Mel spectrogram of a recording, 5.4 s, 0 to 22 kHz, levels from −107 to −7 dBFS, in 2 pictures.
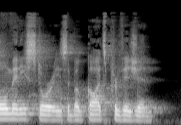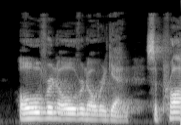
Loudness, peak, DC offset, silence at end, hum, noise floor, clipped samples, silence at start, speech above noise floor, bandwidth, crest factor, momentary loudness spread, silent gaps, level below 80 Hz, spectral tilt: -20 LUFS; -4 dBFS; under 0.1%; 0 s; none; -70 dBFS; under 0.1%; 0 s; 51 dB; 14.5 kHz; 16 dB; 13 LU; none; -68 dBFS; -6 dB/octave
